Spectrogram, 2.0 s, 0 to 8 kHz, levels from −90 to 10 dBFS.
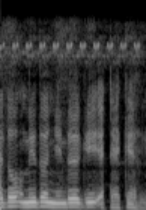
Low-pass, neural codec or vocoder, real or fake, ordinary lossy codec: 7.2 kHz; none; real; none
